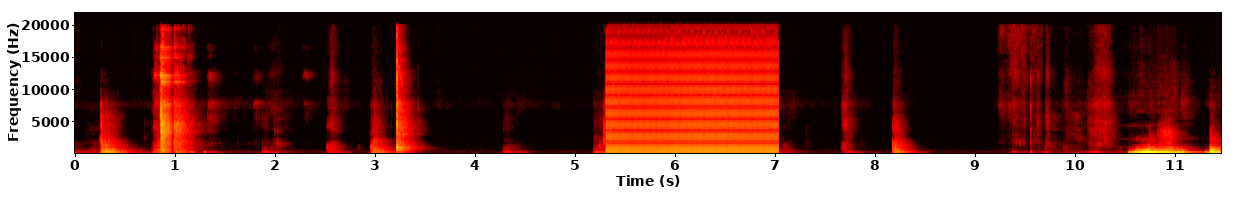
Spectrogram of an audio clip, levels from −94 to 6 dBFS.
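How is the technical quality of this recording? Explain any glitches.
The recording has two kinds of fault: three brief stalls and a stretch of phone buzz.

Short stalls from a late packet occur at 0.92, 1.22 and 4.36 s. Each time the jitter buffer ran dry, so the last sound was held for 60, 20 and 40 ms. Nothing is lost, but playback hesitates.

GSM phone buzz runs from 5.31 to 7.03 s. A nearby phone on a call pulses 217 times a second. The audio circuit rectifies this into a steady, raspy buzz, about 4 dB below the sound.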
